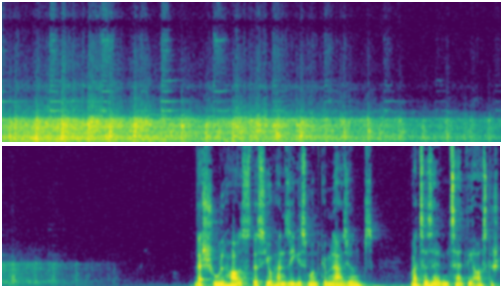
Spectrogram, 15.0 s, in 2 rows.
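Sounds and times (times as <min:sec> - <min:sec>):
steam train puffing out of a station hall: 0:00.0 - 0:08.9
steam train wheels rumbling: 0:00.0 - 0:09.0
speech: 0:10.4 - 0:14.9.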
